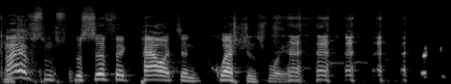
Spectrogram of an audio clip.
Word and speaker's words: Powhatan: How do you pronounce the name of your hometown? Powhatan.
